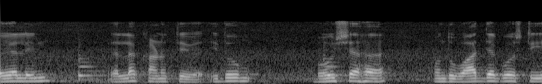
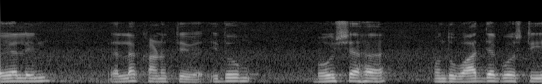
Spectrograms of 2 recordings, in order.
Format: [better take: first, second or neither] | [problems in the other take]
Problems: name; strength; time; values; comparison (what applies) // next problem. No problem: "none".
second | background sound (Bowed string instrument); 15 dB below the speech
